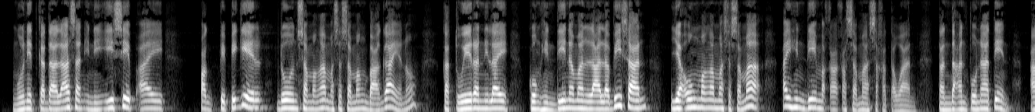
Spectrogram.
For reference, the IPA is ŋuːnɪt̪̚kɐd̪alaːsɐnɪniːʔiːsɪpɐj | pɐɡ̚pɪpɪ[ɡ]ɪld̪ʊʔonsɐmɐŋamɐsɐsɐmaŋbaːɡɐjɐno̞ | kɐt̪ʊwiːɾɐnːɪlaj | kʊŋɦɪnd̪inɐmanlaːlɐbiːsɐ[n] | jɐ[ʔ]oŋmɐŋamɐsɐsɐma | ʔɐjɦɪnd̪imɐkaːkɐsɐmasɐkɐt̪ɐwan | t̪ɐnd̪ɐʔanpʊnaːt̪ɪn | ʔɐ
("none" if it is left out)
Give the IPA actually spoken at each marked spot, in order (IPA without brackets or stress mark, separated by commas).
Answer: ɡ, n, ʔ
